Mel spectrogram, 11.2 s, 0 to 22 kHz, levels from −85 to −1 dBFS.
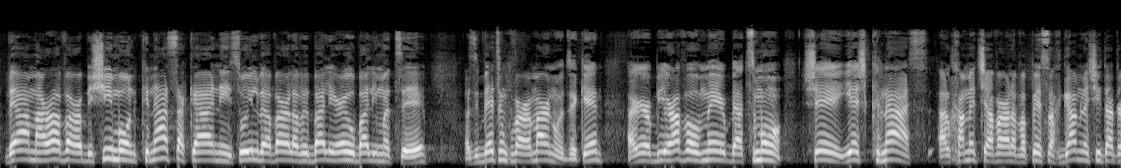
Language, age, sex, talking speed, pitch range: Hebrew, 30-49, male, 180 wpm, 180-235 Hz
